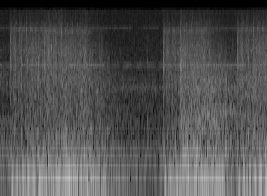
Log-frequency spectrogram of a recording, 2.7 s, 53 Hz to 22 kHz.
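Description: Enemy gunfire in Sniper Elite V2 comes as a sustained, dense fusillade of rifle and machine-gun shots from several directions, loud and continuous with a brief lull in the middle before the barrage resumes.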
